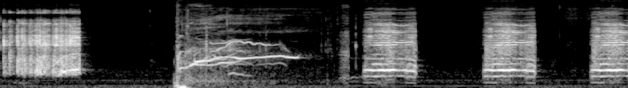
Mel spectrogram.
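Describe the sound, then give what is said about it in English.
A glitchy applause sound effect from a dying soundboard stutters out in short, harsh bursts that cut in and out, broken by a thump and a warbling electronic whine, with no voices. “By the way, I found the soundboard for the applause again. And, oh, yay. And apparently it's dying.”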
